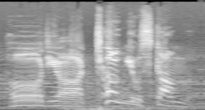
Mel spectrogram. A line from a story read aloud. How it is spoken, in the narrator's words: roared Thor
